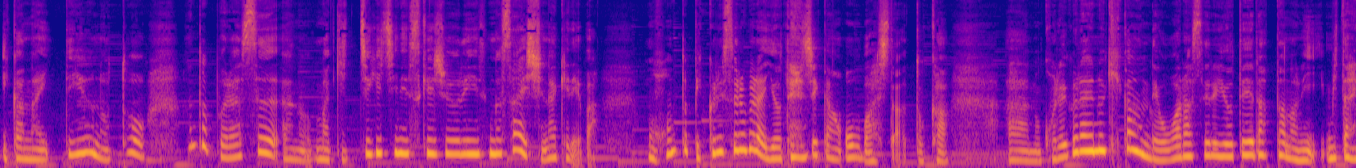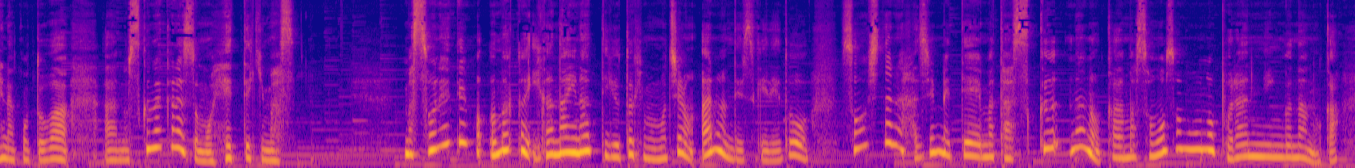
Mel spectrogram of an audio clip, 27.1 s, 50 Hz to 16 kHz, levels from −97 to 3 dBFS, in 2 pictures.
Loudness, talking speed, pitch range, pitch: -24 LUFS, 385 characters per minute, 195-305 Hz, 235 Hz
